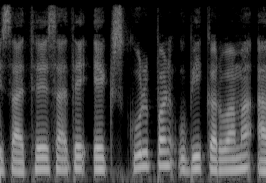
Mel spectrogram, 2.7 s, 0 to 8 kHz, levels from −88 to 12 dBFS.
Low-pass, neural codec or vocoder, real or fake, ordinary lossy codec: 7.2 kHz; codec, 24 kHz, 0.9 kbps, DualCodec; fake; none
